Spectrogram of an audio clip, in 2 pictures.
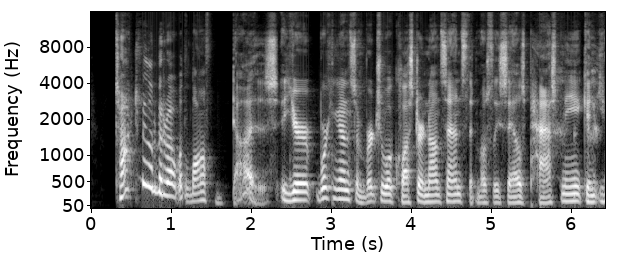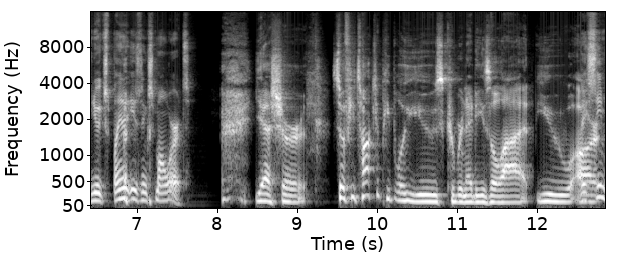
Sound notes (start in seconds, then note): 8.0 laugh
